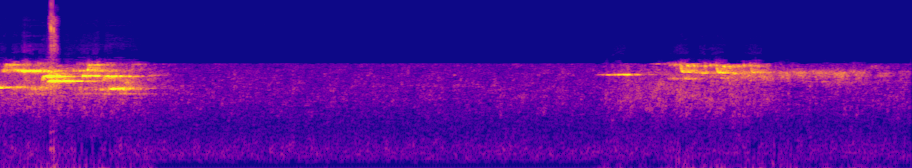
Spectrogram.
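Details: A thrush singing out in the wild gives two bursts of high, fluttering, whistled phrases separated by a pause of several seconds, over a faint background hum.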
